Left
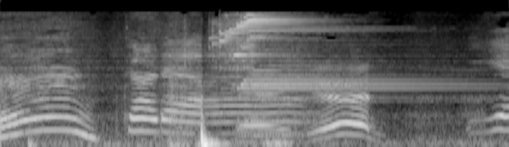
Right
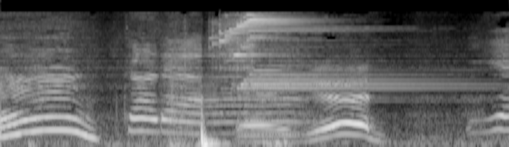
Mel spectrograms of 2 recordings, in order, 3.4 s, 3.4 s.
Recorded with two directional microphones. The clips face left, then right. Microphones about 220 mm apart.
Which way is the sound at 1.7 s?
30° right (ahead or behind).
